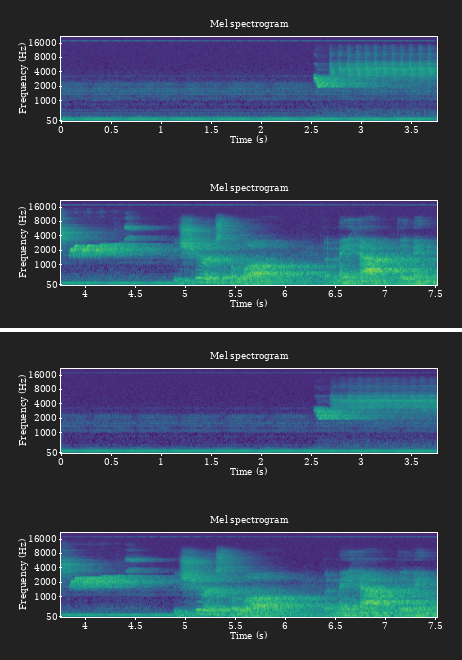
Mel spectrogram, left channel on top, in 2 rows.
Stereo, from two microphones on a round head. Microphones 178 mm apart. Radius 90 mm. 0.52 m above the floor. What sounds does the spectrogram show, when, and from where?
2.5 s a bird: 65° left (ahead or behind), 1.2 m
4.9 s a man speaking: 25° left (ahead or behind), 0.9 m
